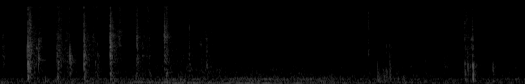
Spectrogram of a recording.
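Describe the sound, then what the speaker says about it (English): Tarot cards being shuffled by hand, a run of crisp riffling bursts and flicks in quick succession, then a pause and a few more snaps later, close and fairly quiet with no talking. "shuffle the tarot cards"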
